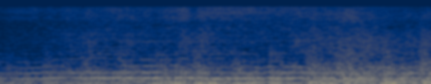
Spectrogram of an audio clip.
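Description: Film trailer sound design: a loud swelling wash of noise over a deep rumble, with one held low drone tone that fades near the end.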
